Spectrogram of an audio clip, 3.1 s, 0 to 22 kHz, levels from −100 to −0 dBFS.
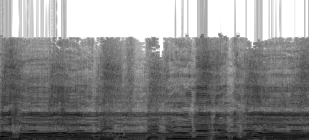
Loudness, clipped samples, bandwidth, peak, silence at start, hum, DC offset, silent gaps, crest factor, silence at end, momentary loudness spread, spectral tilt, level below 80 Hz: -9 LUFS; 0.3%; 17 kHz; 0 dBFS; 0 s; none; under 0.1%; none; 10 dB; 0 s; 4 LU; -3 dB/octave; -32 dBFS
